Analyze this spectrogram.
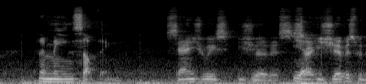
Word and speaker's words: Jovis: So you've said it Jovis, because the Latin don't pronounce their V's. They pronounce their V's as W's, because it was the Greeks that introduced V's and the V into Latin.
